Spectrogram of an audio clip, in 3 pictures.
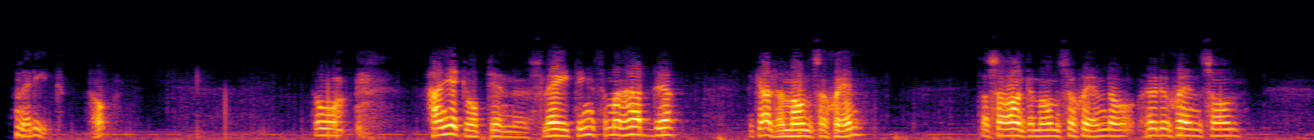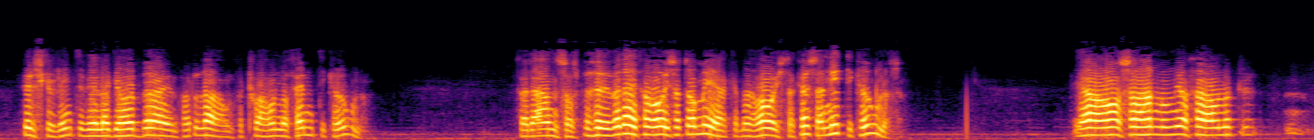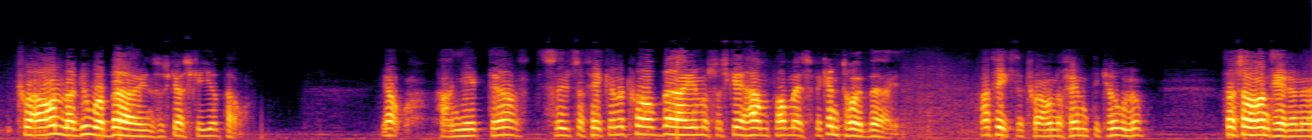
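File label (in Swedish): Jämshög Blekinge, dialekter, svenska sagor; Folkminnen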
